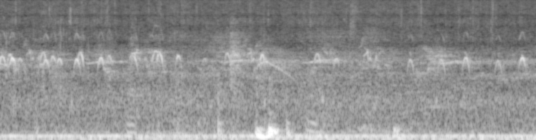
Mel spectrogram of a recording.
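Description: Three-day-old ducklings peeping: a steady stream of short, high cheeps, many overlapping. A brief low sound about halfway through is the loudest moment.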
